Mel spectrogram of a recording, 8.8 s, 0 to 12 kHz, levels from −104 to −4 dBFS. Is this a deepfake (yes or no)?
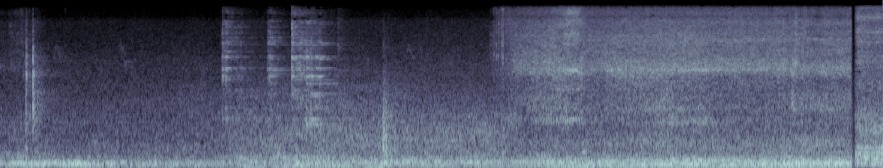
no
